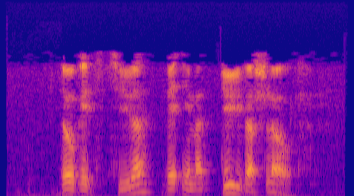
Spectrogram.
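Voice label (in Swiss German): "duwaschlag", Alsatian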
